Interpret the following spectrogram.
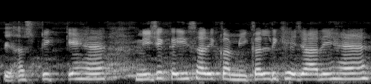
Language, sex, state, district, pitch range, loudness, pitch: Hindi, female, Chhattisgarh, Raipur, 240-255 Hz, -13 LUFS, 250 Hz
